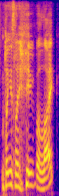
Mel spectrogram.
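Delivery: breaking into a laugh mid-ask; laughing through it. Real, not acted. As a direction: laugh as you say Please. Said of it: "losing my voice".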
